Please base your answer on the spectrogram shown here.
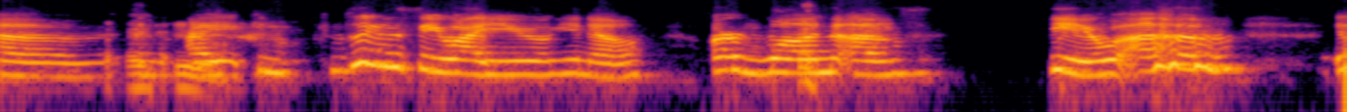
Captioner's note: laughs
